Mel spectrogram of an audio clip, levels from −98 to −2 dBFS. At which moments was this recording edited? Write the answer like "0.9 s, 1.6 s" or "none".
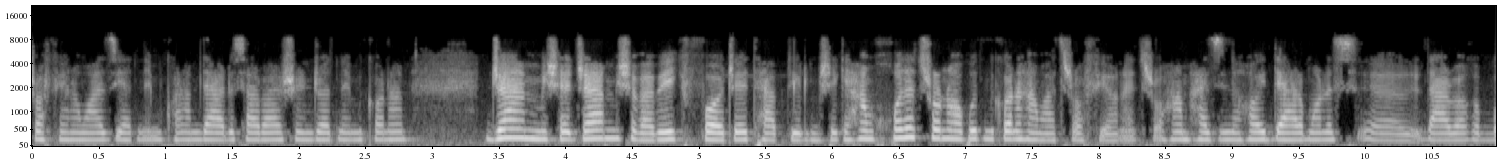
none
